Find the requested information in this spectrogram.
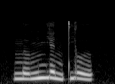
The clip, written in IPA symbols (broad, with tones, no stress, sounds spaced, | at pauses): n̪ ɤ˨˦ ŋ n̪ j ɛ˥˨ n t̪ j o˥˨ ʊ̯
